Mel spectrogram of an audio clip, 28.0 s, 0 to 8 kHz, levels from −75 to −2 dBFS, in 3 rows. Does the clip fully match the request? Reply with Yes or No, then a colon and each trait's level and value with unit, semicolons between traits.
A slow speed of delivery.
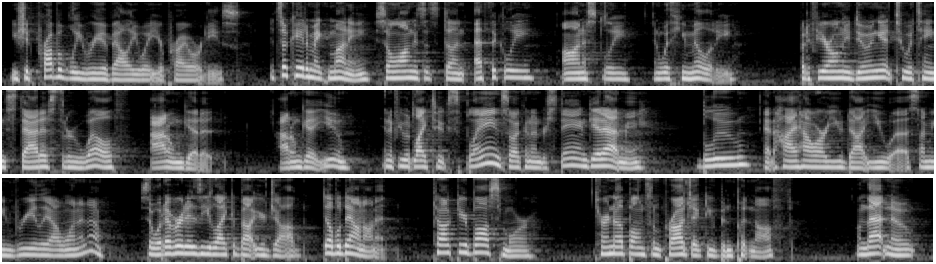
No: average, 200 wpm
